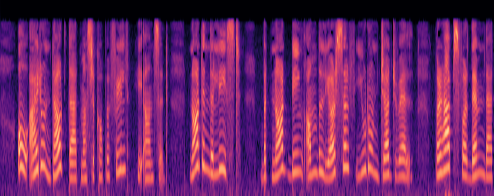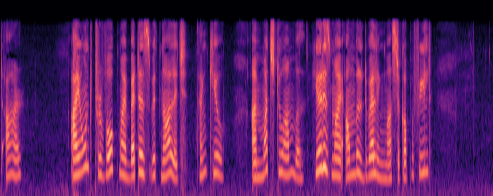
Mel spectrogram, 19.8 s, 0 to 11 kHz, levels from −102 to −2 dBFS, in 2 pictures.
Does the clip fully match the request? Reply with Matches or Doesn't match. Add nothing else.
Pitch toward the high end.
Matches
